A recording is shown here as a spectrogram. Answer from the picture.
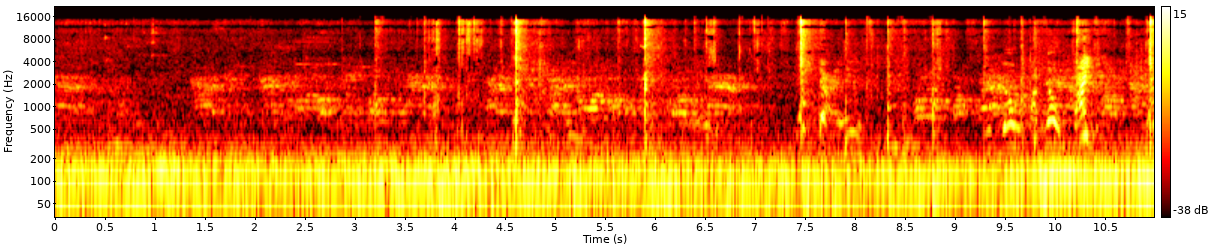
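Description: Badminton rally: rackets striking a shuttlecock with sharp clicks, one every second or so in the second half. Under them are a steady low hum and background voices.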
